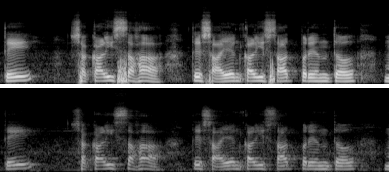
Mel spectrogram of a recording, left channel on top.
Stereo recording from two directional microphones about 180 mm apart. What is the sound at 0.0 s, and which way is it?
Speech, 40° left (ahead or behind).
